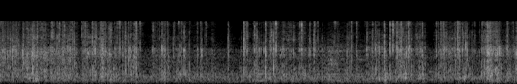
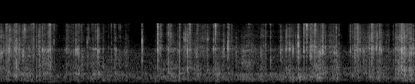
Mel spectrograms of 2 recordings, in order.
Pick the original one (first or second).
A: first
